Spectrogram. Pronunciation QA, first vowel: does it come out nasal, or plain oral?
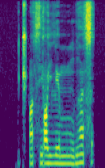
nasal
